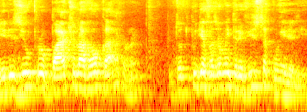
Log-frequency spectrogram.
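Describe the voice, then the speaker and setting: A dark, mellow voice with vocal fry sounds through audible room echo. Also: man. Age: 70s. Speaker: sports radio broadcaster. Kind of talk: life-story interview. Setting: at home.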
